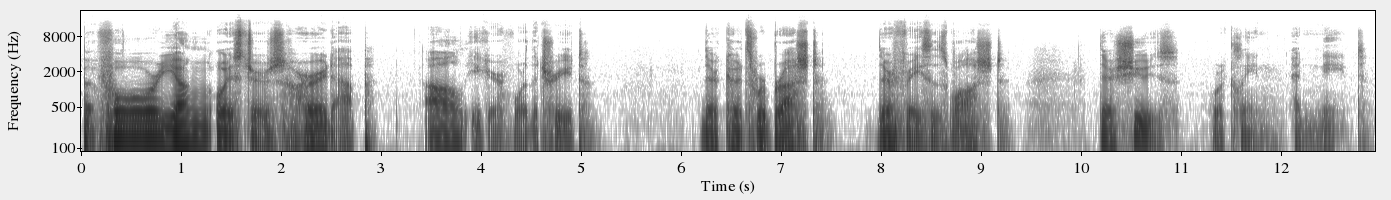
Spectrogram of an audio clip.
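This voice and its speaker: A man giving a dramatic, deliberate recitation of a narrative poem in a theatrical manner. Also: extremely low pitch, sing-song, vocal fry, mellow, no room sound. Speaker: poetry reader.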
